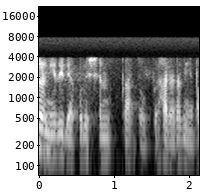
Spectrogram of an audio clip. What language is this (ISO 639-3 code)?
pan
